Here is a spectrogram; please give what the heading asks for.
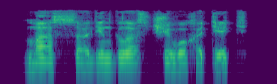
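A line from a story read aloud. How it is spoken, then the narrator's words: Trembling voice. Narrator (Russian): дрожащим голосом спросил Вонг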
